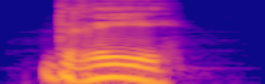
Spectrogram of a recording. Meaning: 1. nomen vicis of drehen: a turn, spin, twist, a single rotation 2. shooting, filming 3. knack, trick
- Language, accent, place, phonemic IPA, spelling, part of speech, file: German, Germany, Berlin, /dʁeː/, Dreh, noun, De-Dreh.ogg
